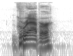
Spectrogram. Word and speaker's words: Grabher: This guy named Lauren Grabher. It's spelled G-R-A-B-H-E-R.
